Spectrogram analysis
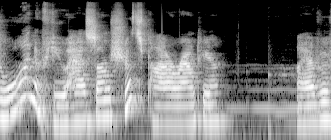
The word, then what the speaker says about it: chutzpah: Oh, I mispronounced it, didn't I? Guttural What's a guttural Chutzpah.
